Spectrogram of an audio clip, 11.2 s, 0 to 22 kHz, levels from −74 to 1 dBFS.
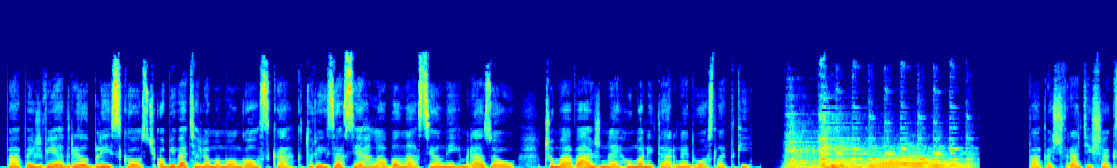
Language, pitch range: Slovak, 175-205 Hz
